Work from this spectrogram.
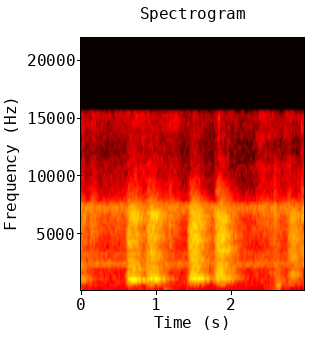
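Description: A pet dog barks at home, somewhat distant and moderately loud, giving about four sharp barks in two quick pairs over steady background hiss.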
